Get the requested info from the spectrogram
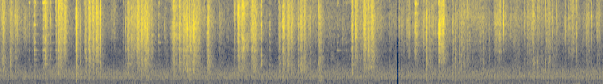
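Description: Knife slicing through a raw onion: faint, irregular crisp crunches and snips.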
